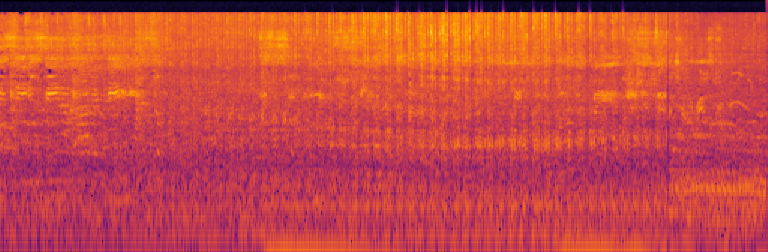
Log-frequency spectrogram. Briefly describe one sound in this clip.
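An old truck engine rumbles as the truck rolls slowly past.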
